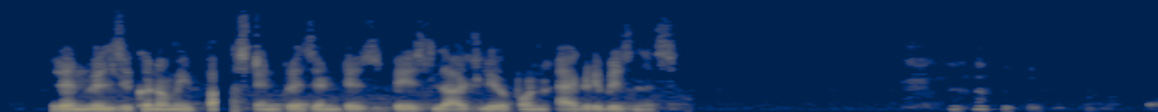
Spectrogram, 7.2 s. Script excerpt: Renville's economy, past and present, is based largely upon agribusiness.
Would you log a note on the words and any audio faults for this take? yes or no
yes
